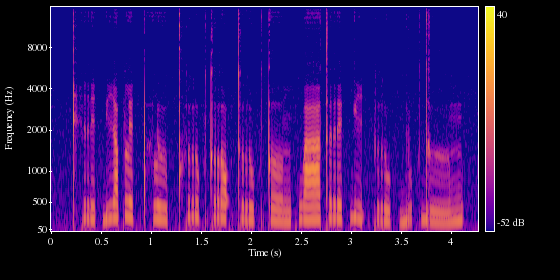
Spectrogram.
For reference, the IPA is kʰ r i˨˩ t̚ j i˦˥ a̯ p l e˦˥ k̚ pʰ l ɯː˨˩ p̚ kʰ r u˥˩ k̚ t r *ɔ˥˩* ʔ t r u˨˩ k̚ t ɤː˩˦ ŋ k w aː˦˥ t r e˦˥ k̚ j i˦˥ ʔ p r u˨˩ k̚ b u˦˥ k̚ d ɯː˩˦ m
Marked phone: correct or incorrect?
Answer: correct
